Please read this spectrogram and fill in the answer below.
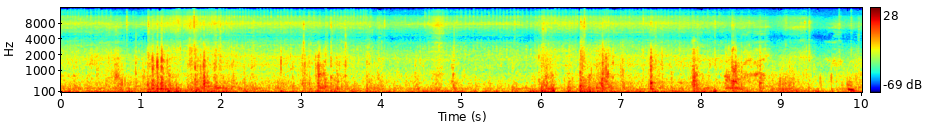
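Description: Wind rumbling on the microphone, with the rattle and clatter of an electric mountain bike rolling over loose, fist-sized rocks on a singletrack.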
